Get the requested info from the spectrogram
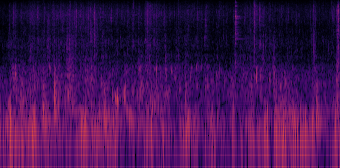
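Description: Wind buffeting the microphone over water splashing around a small boat's hull, uneven and gusty, with a few sharp clicks.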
